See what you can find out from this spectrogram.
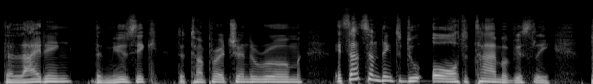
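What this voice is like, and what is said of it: French accent. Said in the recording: “So you hear my accent. It's from France, from Paris.”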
